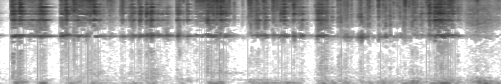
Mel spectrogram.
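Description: A glass bottle is tapped rapidly with fingernails, producing a dense stream of bright, high-pitched glassy clinks. Each clink has only a short ring, and the tapping continues throughout with brief pauses.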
